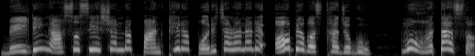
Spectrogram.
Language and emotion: Odia, angry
